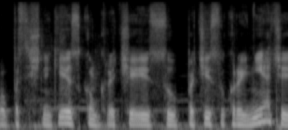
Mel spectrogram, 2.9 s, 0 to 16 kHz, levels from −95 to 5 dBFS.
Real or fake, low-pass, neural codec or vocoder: fake; 14.4 kHz; vocoder, 44.1 kHz, 128 mel bands, Pupu-Vocoder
